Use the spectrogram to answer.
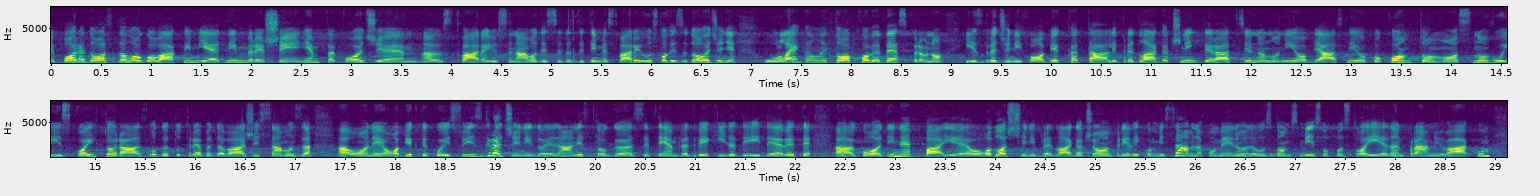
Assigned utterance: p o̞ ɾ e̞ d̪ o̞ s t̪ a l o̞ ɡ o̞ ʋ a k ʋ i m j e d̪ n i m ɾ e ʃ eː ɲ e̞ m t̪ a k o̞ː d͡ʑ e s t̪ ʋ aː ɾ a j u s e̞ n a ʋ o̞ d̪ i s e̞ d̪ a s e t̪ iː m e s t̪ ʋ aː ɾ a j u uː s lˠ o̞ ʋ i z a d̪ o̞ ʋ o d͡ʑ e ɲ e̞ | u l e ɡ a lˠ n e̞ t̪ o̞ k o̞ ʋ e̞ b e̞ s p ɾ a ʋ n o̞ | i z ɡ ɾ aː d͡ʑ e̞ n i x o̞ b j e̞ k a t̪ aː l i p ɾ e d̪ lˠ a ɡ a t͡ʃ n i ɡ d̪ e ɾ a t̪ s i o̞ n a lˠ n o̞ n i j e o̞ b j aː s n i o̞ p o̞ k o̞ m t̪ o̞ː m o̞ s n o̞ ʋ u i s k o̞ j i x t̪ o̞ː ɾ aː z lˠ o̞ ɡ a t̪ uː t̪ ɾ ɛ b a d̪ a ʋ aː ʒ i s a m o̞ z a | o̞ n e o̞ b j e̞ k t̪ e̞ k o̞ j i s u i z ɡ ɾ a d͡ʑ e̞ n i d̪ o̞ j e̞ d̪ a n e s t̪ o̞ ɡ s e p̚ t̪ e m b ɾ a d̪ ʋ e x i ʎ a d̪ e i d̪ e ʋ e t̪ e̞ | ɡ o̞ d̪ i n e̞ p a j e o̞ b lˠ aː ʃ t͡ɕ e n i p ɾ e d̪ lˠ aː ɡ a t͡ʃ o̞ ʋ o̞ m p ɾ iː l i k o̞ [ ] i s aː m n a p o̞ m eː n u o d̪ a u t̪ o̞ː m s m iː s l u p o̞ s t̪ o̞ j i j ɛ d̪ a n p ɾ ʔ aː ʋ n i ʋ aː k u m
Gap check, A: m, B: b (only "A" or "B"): A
